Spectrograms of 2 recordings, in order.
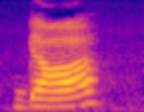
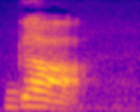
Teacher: Da, ga. Notice how when you say da, it's the front of your tongue, and when you say ga, it's the back of your tongue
